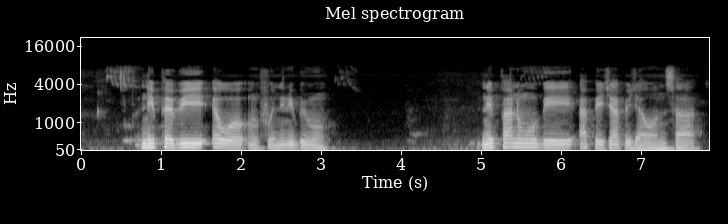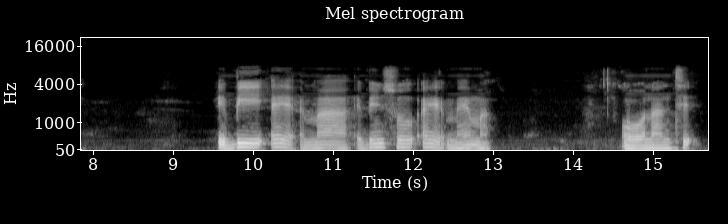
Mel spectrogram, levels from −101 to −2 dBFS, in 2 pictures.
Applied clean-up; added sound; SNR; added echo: none; none; none; none.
